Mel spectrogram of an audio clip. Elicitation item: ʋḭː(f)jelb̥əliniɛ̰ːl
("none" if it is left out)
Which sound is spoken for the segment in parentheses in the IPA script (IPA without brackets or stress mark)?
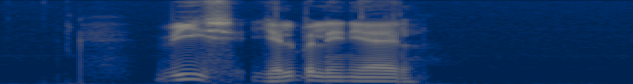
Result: s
